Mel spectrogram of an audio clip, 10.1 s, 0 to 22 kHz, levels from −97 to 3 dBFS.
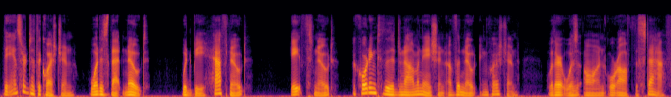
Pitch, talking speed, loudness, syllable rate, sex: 110 Hz, 190 wpm, -22 LUFS, 5.2 syllables/s, male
